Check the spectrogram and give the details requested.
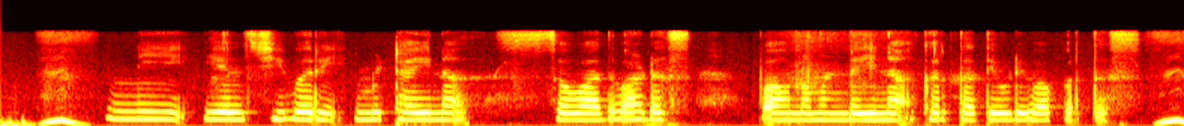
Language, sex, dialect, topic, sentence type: Marathi, female, Northern Konkan, agriculture, statement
